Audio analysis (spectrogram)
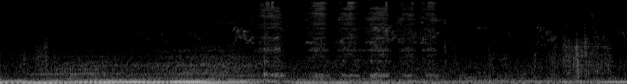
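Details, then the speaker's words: Predator 3500 generator, crank no start, sprayed with carb cleaner: fires and runs rough about two seconds then dies; fuel delivery issue, no fuel reaching the fuel bowl, fuel shut-off control being checked; fuel starvation from blocked fuel line. "all right so as you can tell there's a fuel delivery issue so I'm we'll take a look and see what's going on with the fuel management system"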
